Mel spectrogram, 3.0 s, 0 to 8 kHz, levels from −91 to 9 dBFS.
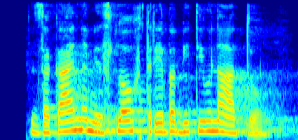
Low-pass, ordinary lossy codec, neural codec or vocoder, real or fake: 7.2 kHz; AAC, 48 kbps; codec, 16 kHz, 16 kbps, FreqCodec, larger model; fake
